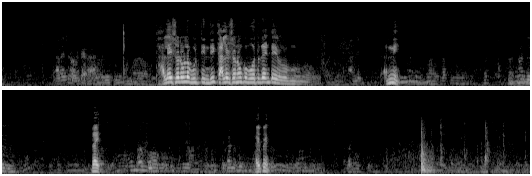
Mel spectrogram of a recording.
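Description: A middle-aged man speaks with animation into microphones.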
